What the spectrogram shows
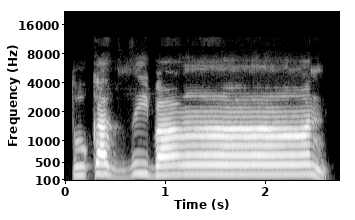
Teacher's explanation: যে হুরুফে মাদের পরে থেমেছি, তাই একে মাদ্দে আরজি ওয়াকফি বলা হয়। একে 3 থেকে 4 আলিফ পরিমাণ টান দিয়ে পড়তে হয়।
